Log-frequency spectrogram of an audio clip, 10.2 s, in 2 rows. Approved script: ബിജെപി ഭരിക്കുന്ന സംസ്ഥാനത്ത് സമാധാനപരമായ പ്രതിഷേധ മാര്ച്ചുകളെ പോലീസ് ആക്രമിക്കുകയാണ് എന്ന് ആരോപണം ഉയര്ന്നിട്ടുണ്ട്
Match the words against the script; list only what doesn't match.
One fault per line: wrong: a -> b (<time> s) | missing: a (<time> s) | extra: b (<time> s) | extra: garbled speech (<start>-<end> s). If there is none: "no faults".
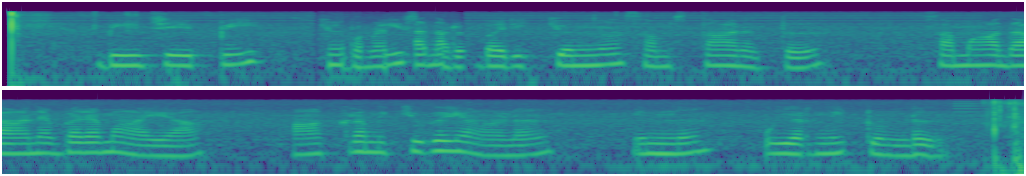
extra: garbled speech (1.6-2.3 s)
missing: പ്രതിഷേധ മാര്ച്ചുകളെ പോലീസ് (5.9 s)
missing: ആരോപണം (8.6 s)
